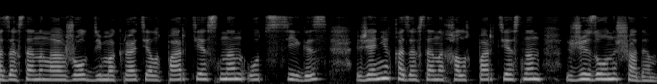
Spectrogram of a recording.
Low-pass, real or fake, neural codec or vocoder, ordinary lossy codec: 9.9 kHz; real; none; none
